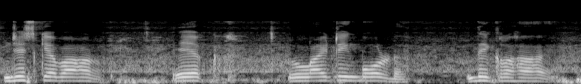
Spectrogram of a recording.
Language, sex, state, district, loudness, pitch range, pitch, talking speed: Hindi, male, Rajasthan, Bikaner, -14 LUFS, 150-175 Hz, 165 Hz, 80 wpm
